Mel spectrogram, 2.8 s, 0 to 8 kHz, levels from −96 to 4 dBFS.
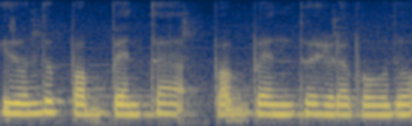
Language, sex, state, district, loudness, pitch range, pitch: Kannada, female, Karnataka, Raichur, -17 LUFS, 185-200 Hz, 195 Hz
